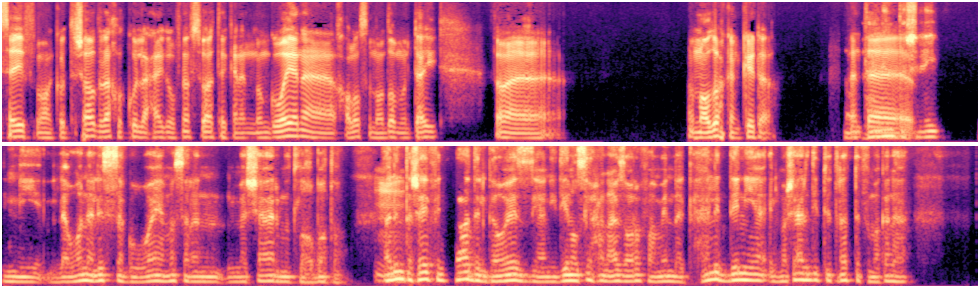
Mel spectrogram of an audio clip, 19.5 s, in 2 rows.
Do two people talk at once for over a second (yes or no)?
no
